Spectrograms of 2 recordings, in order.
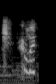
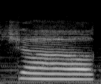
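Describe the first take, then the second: First: The word is said quickly. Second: The word is said slowly and stretched.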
